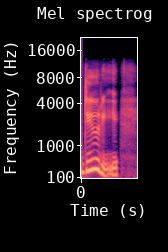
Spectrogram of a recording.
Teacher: back in your throat almost like you're about to yawn and for that ew sound in words like Duty imagine you're adding a tiny Y sound before the almost like Duty it might feel a bit strange · imagine you're adding a tiny Y sound before the ooh, almost like duty.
